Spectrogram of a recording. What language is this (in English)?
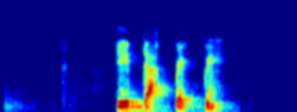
Aja (Benin)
